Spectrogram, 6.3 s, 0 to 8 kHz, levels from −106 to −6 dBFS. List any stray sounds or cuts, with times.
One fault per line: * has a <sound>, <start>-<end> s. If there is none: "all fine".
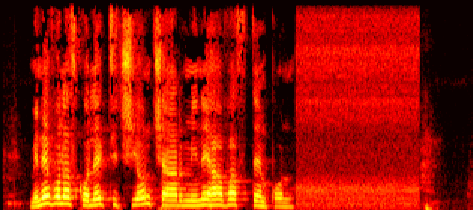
all fine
